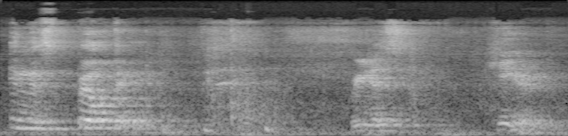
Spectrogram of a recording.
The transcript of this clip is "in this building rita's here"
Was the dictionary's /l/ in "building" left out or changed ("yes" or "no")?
no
